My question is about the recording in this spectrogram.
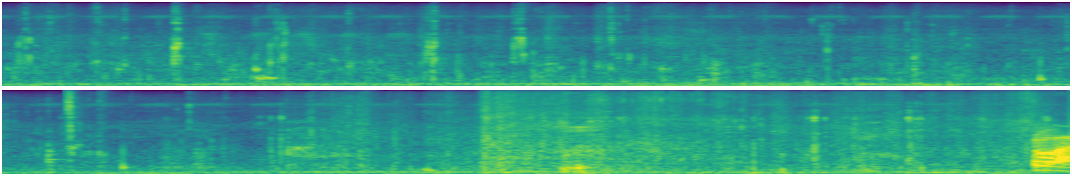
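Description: Quiet meal sounds: scattered light clicks and taps of chopsticks and foam food boxes as people eat, over a steady low hum. A louder rustling hiss sets in near the end.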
